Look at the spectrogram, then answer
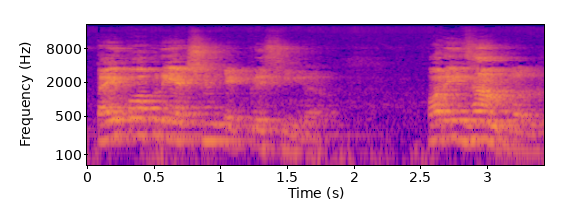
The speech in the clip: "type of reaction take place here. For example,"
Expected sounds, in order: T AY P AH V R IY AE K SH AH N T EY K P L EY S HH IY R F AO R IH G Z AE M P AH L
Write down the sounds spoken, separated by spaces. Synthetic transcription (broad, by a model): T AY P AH P R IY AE K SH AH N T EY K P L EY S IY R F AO R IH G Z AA M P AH L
